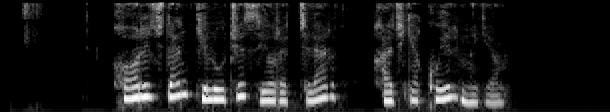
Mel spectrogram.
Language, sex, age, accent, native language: Uzbek, female, 18-24, Xorazm, Uzbek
